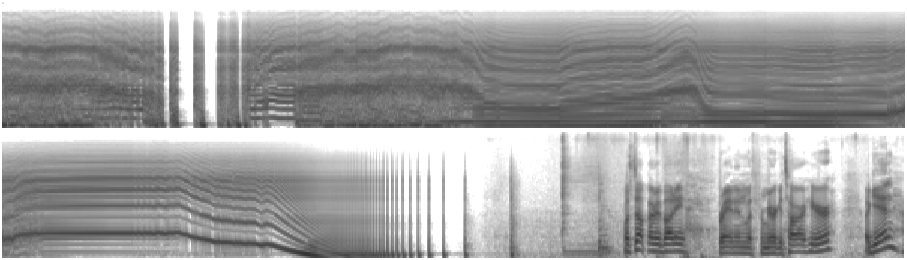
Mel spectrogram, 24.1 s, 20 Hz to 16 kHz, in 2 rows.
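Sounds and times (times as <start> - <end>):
fuzz electric guitar note: 0.0 - 17.7, 19.5 - 20.2.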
